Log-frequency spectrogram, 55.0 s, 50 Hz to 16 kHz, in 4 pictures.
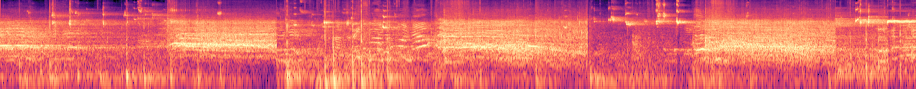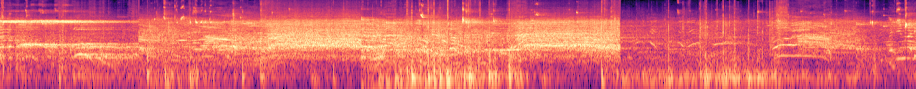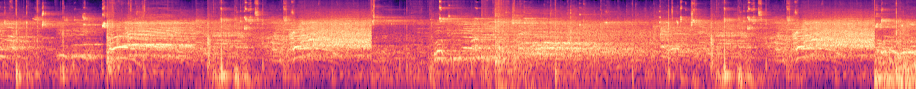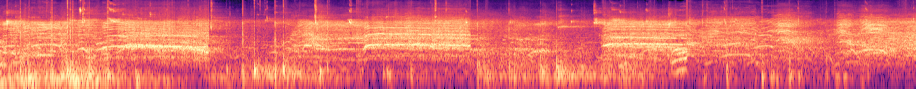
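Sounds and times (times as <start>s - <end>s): crowd noise: 0.0s - 54.9s.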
